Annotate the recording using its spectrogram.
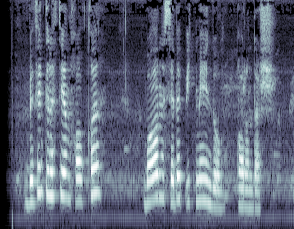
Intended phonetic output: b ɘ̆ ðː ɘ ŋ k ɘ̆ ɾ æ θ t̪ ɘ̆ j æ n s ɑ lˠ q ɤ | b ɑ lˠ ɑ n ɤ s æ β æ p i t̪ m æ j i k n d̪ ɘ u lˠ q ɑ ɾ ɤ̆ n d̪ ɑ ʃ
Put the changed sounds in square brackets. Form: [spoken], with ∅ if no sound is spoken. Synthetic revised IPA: b ɘ̆ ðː ɘ ŋ k ɘ̆ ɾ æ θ t̪ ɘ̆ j æ n [χ] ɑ lˠ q ɤ | b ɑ lˠ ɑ n ɤ s æ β æ p i t̪ m æ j i [∅] n d̪ ɘ u lˠ q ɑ ɾ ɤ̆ n d̪ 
